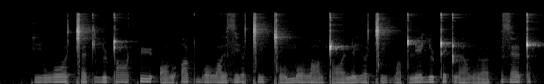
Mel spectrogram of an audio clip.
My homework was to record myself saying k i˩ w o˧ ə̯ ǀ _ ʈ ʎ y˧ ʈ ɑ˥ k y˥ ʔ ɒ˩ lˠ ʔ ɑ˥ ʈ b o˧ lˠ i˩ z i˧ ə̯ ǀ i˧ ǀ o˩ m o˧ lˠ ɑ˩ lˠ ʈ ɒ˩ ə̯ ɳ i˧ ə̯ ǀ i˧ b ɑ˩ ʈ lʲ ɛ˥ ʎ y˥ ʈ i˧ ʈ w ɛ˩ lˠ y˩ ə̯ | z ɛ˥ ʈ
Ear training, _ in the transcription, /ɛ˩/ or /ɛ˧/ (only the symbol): ɛ˧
